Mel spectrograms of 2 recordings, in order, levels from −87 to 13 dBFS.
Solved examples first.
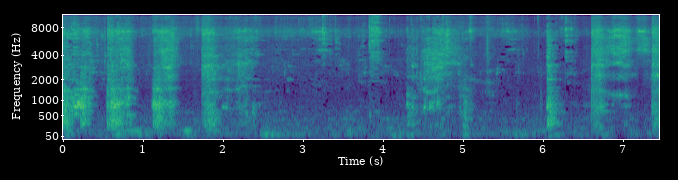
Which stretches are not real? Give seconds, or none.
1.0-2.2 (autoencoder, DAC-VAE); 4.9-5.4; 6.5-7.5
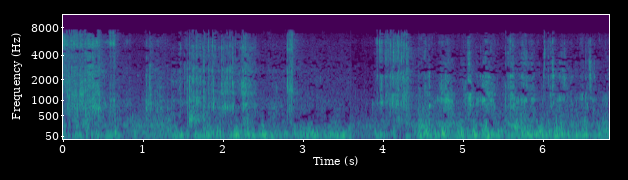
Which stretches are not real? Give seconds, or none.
none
